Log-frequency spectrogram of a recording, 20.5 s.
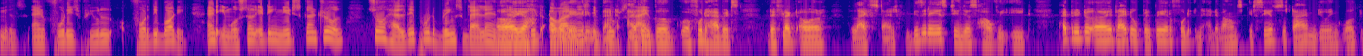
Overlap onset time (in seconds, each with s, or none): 7.4 s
